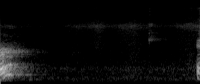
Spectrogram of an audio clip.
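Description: A woman's voice trailing off, then near silence with a couple of faint soft taps as red plastic cups are set down on carpet.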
